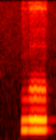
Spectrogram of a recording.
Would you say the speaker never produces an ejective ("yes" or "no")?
yes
